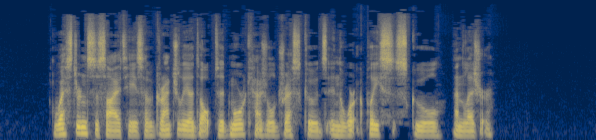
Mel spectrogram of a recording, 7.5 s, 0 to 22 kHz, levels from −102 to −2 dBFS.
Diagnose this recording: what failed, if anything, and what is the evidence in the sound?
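Nothing failed; no audible fault in this speech recording.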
